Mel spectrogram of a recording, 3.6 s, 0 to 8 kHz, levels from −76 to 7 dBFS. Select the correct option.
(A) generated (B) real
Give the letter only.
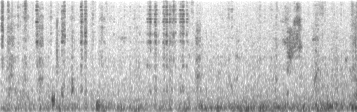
B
